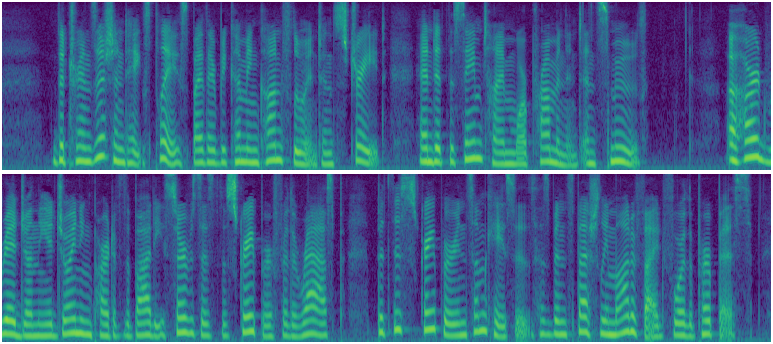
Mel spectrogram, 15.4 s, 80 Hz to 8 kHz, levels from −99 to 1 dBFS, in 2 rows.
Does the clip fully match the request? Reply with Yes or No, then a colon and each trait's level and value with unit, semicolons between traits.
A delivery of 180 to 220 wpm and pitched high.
Yes: average, 190 wpm; high, 220 Hz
